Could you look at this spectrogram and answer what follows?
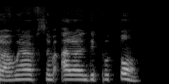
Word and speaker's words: Alain de Botton: No, I'm going to have some Alain de Botton. Alain de Botton. That's not how you say his name. Alain de Botton.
